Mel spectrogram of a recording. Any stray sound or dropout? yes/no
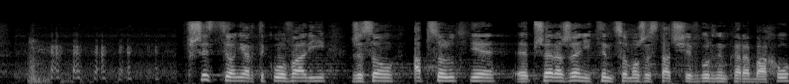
yes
